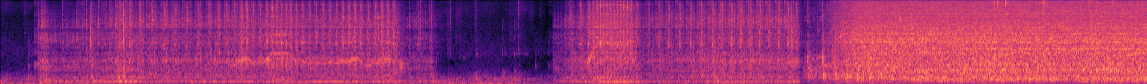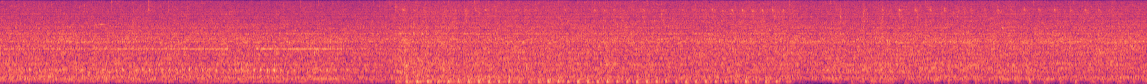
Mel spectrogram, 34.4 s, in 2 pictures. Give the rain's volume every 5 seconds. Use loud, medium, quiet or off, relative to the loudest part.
off, off, loud, loud, loud, loud, loud.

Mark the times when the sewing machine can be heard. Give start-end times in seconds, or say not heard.
0.0-34.3.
